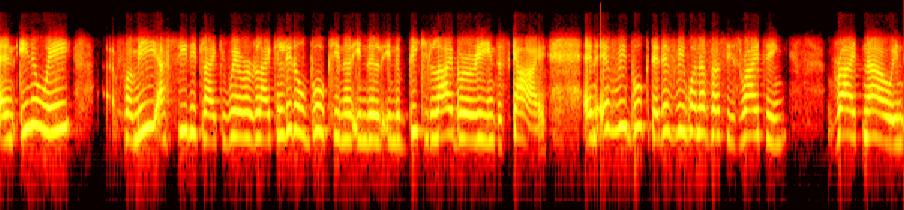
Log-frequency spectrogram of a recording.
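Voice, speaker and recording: A woman speaks with a Flemish accent at a high pitch. Her pace is moderate and her pitch variation ordinary. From Belgium (Flanders). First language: Dutch. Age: 40s. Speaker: caller, former stage actress. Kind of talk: radio phone-in call. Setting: phone call. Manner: halting.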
